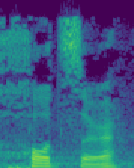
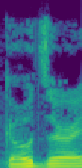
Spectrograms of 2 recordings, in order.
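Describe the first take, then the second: First: The name begins with a deep throaty H sound. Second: The name begins with a hard G sound. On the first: This is how it is really said in Dutch. "it's just a deep hod" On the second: This is an easier version for English speakers. "the way that I'm saying it is a way that it's palatable for people"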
